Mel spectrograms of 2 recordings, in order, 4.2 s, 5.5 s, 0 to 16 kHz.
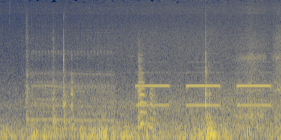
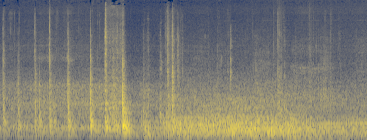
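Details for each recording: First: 2005–2010 third-generation Honda Odyssey power sliding door: short electric buzzing bursts with clunks after each unlock attempt, door jams and won't open; worn, weak release actuator motor can't push the latch release arm. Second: Third-generation (2005–2010) Honda Odyssey power sliding door after actuator replacement, opened by a gentle tug on the outside handle: handle click, then even motor hum as the door glides open without straining; normal operation.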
